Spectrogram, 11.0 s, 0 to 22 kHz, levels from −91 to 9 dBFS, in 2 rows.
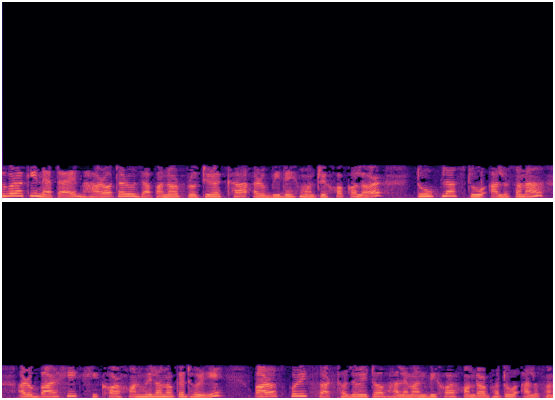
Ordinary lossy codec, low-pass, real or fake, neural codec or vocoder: AAC, 24 kbps; 3.6 kHz; real; none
